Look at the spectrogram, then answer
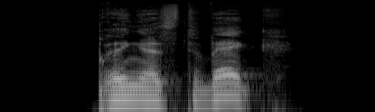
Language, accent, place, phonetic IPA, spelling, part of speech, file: German, Germany, Berlin, [ˌbʁɪŋəst ˈvɛk], bringest weg, verb, De-bringest weg.ogg
- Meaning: second-person singular subjunctive I of wegbringen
